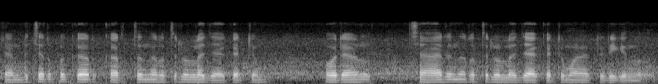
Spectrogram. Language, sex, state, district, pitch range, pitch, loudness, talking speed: Malayalam, male, Kerala, Kollam, 105-115 Hz, 110 Hz, -18 LUFS, 80 wpm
